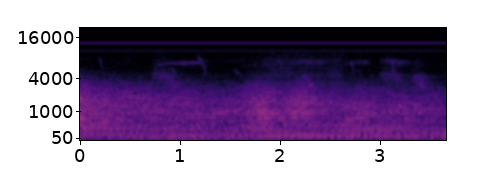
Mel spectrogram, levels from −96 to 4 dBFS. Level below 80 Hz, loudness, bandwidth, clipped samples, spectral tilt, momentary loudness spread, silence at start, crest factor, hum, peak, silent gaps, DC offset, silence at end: -70 dBFS; -52 LUFS; 16 kHz; under 0.1%; -4.5 dB/octave; 4 LU; 0 s; 16 dB; none; -36 dBFS; none; under 0.1%; 0 s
